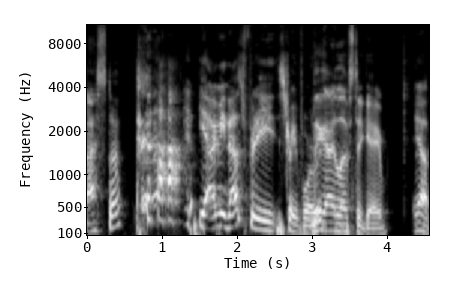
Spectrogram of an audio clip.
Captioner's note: laughs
